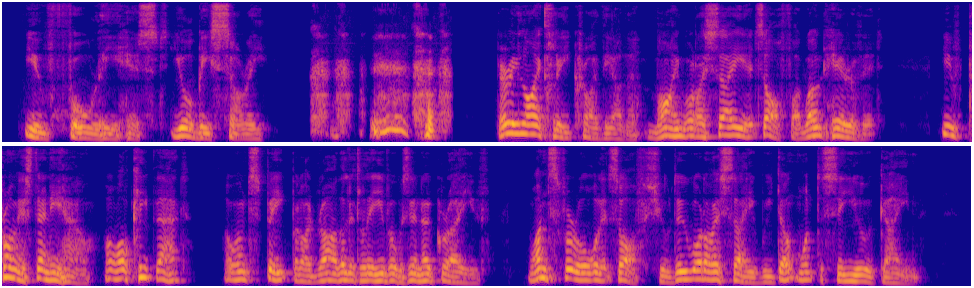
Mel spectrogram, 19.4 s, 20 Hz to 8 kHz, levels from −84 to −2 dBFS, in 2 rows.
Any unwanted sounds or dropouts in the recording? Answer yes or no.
yes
